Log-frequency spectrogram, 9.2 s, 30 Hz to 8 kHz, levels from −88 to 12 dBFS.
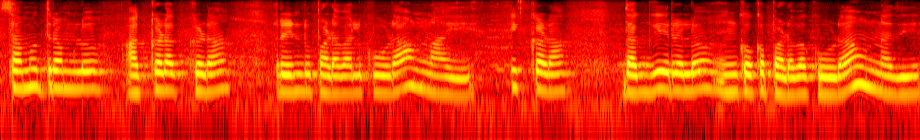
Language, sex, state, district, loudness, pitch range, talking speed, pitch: Telugu, female, Andhra Pradesh, Annamaya, -17 LUFS, 195-230 Hz, 85 wpm, 210 Hz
